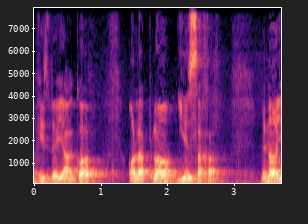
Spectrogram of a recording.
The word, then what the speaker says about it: Yissachar: On le lit comme étant Yesh Sachar, et quand on va le prononcer, on ne va pas prononcer Yissachar, on va dire Yissachar, comme si on sautait une des lettres.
